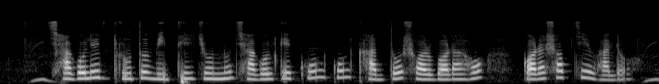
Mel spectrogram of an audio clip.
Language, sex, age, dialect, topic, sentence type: Bengali, female, 18-24, Jharkhandi, agriculture, question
